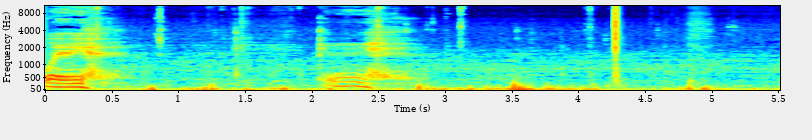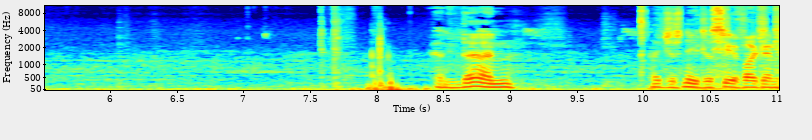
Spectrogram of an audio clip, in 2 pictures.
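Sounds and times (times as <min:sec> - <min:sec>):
light plastic clicks: 0:02.4 - 0:05.3.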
